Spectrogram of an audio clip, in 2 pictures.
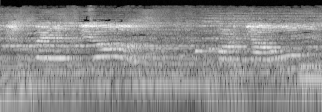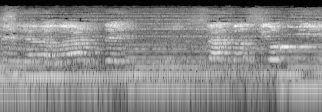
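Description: A young girl singing a psalm, accompanied by an electronic keyboard playing held chords under her gliding melody.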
